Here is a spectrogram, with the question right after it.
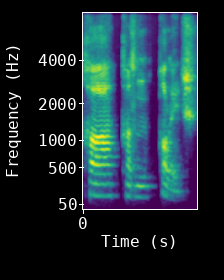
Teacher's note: cousin college in mle you're likely to hear car cousin college with a quite a different k sound technically we call this a uvula plosive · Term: k backing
